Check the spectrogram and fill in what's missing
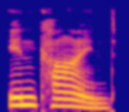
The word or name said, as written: in-kind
